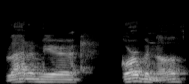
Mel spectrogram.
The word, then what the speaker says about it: Vladimir Gorbunov: We're here with Vladimir Gorbunov. Did I pronounce that correct, Vladimir?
